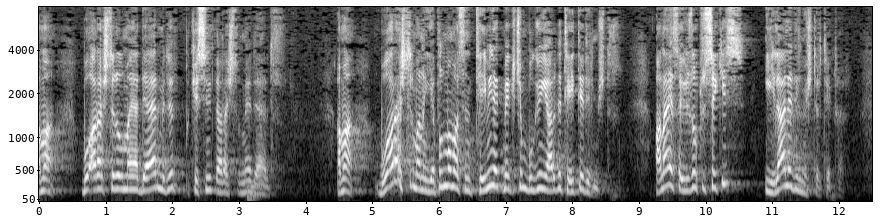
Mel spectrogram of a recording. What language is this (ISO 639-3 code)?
tur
